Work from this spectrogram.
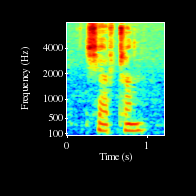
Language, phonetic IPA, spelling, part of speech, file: Polish, [ˈɕart͡ʃãn], siarczan, noun, LL-Q809 (pol)-siarczan.wav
